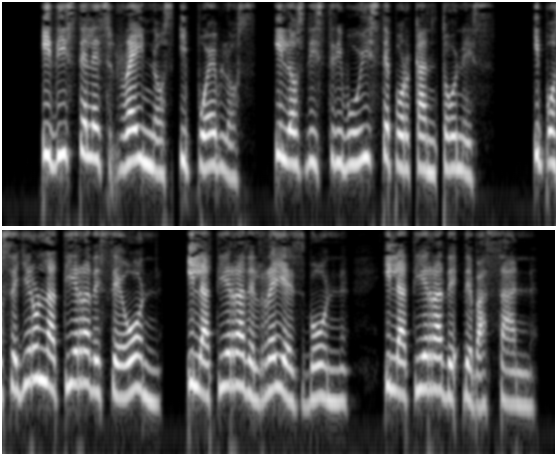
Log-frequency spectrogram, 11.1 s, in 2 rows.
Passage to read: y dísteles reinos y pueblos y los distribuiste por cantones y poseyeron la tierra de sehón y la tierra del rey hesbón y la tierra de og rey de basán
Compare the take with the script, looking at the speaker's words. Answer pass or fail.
fail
